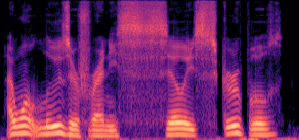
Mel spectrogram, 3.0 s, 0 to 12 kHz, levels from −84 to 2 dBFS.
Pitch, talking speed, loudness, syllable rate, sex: 145 Hz, 160 wpm, -15 LUFS, 4.0 syllables/s, male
